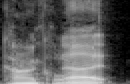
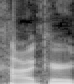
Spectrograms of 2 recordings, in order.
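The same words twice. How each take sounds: First: The name is said in the non-local way. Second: The name is said in the local New Hampshire way. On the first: This is not how people there say the town's name. The speaker calls it wrong. "not Concord" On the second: This is how people there say the town's name. The speaker calls it right. "up there, it's Concord"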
